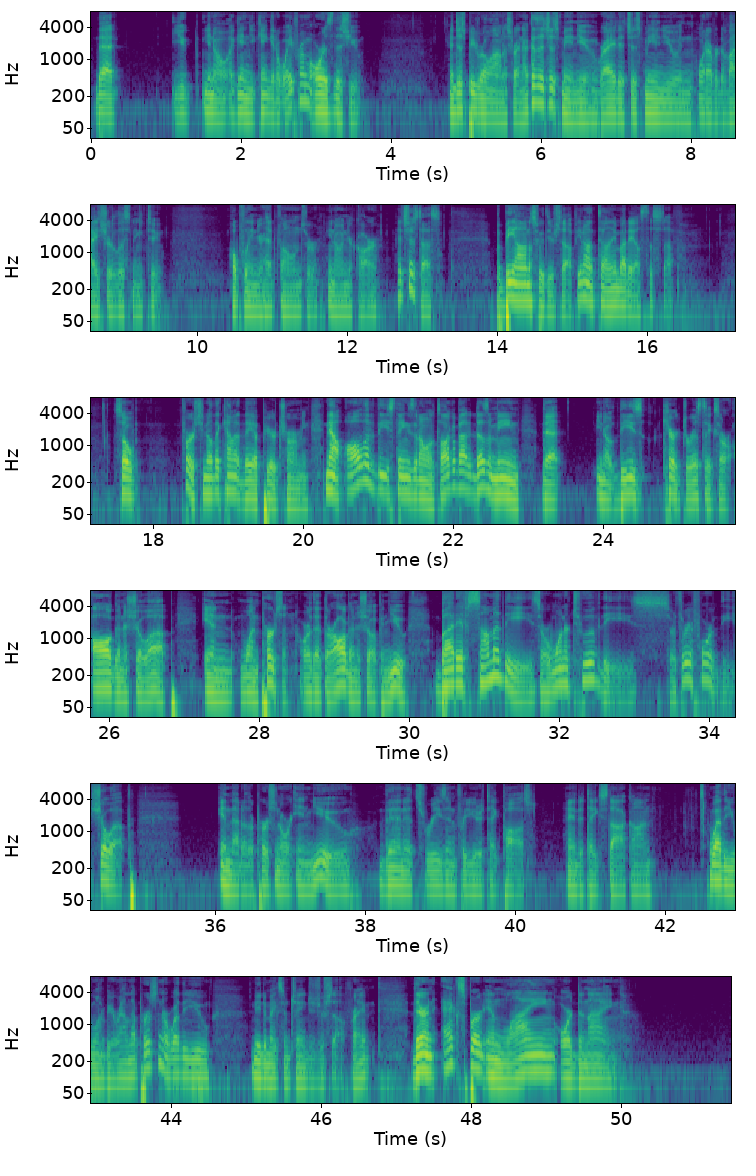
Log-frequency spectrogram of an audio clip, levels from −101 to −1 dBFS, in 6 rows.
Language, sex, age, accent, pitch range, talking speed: English, male, 40-59, American, 90-120 Hz, 210 wpm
